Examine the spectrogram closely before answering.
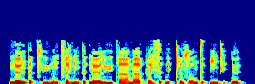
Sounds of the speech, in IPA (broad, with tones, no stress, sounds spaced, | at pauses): n̪ œː˥ ŋ t̪ ɐ˥ t̚ t͡sʰ yː˨˩ m ɐ˥ n t͡sʰ ɐ˥ j w ɪ˨ ŋ k ɐ˥ t̚ n̪ œː˧ l yː˥ t̪ʰ aː˨ m aː˥ p̚ f ɐ˧ j s ɐ˨ t̚ l ɪ˨ k̚ t̪ʰ ɐ˧ w s ɔː˨˧ ŋ t̪ ɵ˨˥ t̚ p iː˥ n kʰ ɪ˨ k̚ l ɵ˧ t̚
